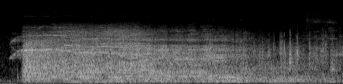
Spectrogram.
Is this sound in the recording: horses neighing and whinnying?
yes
